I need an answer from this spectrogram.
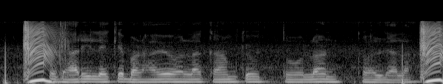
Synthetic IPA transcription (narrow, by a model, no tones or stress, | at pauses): sʊd̪ʱaːɾileːkebɐɽ̤aːʋewaːlakaːmkeʊt̪ːoːlənkəɦld͡ʒaːlaː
